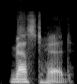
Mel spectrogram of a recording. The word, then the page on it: masthead: American English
